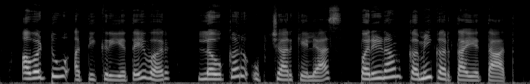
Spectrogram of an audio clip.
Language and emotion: Marathi, neutral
